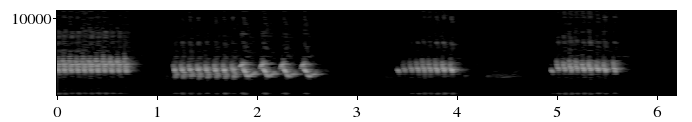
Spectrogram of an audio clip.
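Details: European greenfinch (Chloris chloris) at a spring feeder in Kandalaksha, Russia, gives high, buzzy rattling trills in four bursts, each under a second, with brief pauses; it chases other birds from the feeder.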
